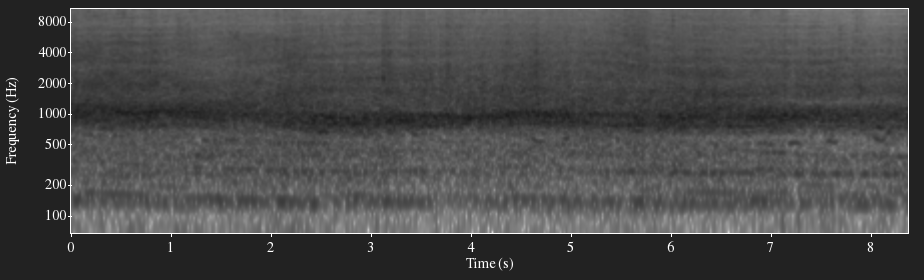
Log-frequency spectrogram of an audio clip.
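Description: A pack of Ministox stock cars racing around an oval, their small engines running hard together with tyres skidding and scrubbing through the bends.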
